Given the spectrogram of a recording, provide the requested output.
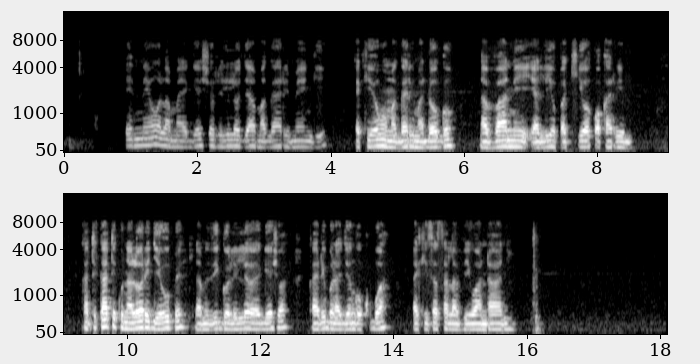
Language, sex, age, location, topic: Swahili, male, 25-35, Nairobi, finance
